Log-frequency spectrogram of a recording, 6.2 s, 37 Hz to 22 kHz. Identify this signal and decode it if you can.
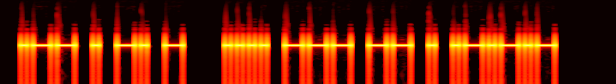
Morse code, heard as a keyed tone, about 20 wpm, 700 Hz. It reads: WENT HOME.
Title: Sentences from Top 1200 Words 20wpm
